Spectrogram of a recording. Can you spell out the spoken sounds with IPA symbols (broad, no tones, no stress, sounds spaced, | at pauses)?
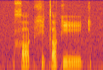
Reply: x ɒː k x i k ɾ ɒ k iː k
